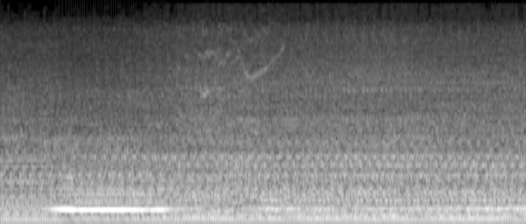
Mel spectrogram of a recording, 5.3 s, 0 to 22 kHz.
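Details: Power Trac 1850 diesel tractor after fluid changes and fuel bleeding, mower deck attached: steady even low diesel drone holding speed under mower load, no knocks or misses; normal diesel running under load.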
